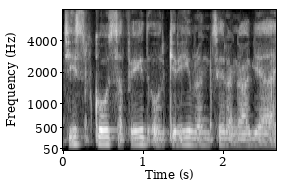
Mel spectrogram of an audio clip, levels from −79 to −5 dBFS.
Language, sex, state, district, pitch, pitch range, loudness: Hindi, male, Rajasthan, Jaipur, 135 Hz, 125-145 Hz, -18 LUFS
